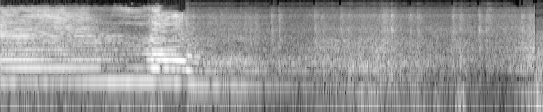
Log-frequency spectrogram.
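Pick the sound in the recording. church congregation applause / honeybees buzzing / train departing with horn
train departing with horn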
